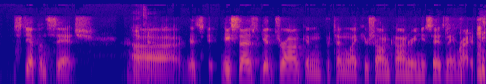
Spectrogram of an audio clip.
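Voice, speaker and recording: In an ordinary speaking voice with a General American accent, a man of medium pitch talks at a fairly quick pace with ordinary pitch variation. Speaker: comics writer and publishing executive. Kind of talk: casual interview chat.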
